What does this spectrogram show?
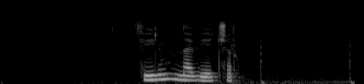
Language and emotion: Russian, neutral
